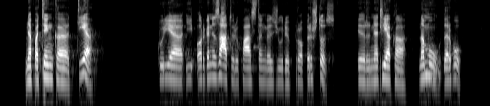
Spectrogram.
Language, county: Lithuanian, Vilnius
